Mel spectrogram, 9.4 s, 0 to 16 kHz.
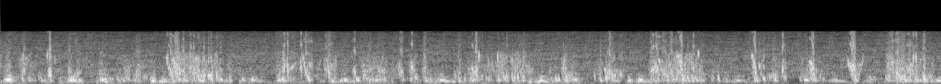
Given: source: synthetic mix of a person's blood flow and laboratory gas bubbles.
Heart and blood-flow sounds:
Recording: Doppler ultrasound of blood flow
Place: precordium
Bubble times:
0.00-0.02 s: bubbles
0.17-0.56 s: bubbles
0.67-0.84 s: bubbles
1.17-1.48 s: bubbles
1.65-2.34 s: bubbles
2.75-3.15 s: bubbles
3.23-3.38 s: bubbles
3.51-4.29 s: bubbles
4.52-5.35 s: bubbles
5.46-5.76 s: bubbles
5.92-6.25 s: bubbles
6.48-7.23 s: bubbles
7.48-7.87 s: bubbles
8.00-8.23 s: bubbles
8.45-8.64 s: bubbles
8.85-9.35 s: bubbles
From the record:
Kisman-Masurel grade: 342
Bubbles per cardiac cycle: rolling drumbeat, 9 or more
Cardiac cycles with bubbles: 100%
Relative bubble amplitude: moderate (0.250 to 0.450)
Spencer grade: 3 (all of the cardiac periods contain showers or single bubble signals, but not dominating or overriding the cardiac motion signals)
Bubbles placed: only in the low amplitude regions of the cardiac cycle

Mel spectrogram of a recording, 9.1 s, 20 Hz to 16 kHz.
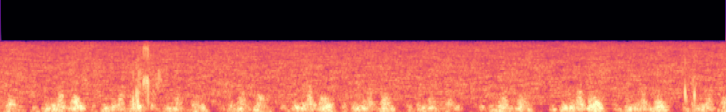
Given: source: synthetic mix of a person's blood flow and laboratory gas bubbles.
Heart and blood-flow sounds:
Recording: Doppler ultrasound of blood flow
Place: precordium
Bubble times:
1.62-2.04 s: bubbles
8.53-8.72 s: bubbles
From the record:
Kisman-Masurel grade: 123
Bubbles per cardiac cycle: 1 to 2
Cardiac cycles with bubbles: 10 to 50%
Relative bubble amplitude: loud (0.450 to 0.775)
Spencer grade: 2 (many but less than half of the cardiac periods contain bubble signals, singularly or in groups)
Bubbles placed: anywhere in the cardiac cycle

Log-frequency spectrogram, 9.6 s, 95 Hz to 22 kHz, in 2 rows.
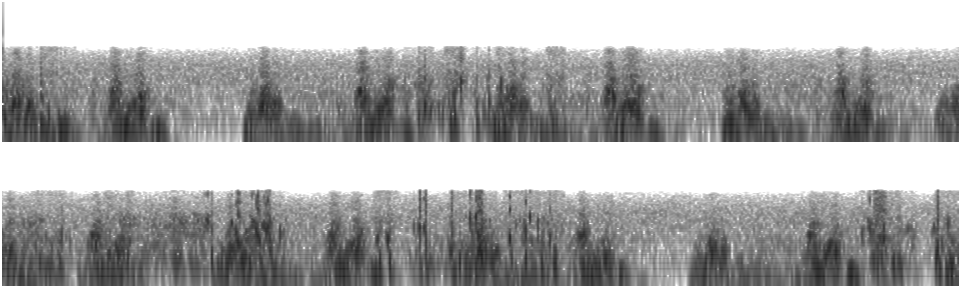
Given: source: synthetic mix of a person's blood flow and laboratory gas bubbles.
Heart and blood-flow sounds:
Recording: Doppler ultrasound of blood flow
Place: precordium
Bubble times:
0.00-0.36 s: bubbles
2.00-2.58 s: bubbles
2.71-2.81 s: bubbles
4.76-5.15 s: bubbles
5.28-6.21 s: bubbles
6.63-6.77 s: bubbles
6.80-7.59 s: bubbles
9.04-9.37 s: bubbles
9.42-9.58 s: bubbles
From the record:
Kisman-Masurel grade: 332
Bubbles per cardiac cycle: rolling drumbeat, 9 or more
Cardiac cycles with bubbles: 50 to 99%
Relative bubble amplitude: moderate (0.250 to 0.450)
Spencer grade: 3 (all of the cardiac periods contain showers or single bubble signals, but not dominating or overriding the cardiac motion signals)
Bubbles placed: only in the low amplitude regions of the cardiac cycle

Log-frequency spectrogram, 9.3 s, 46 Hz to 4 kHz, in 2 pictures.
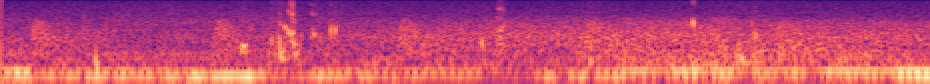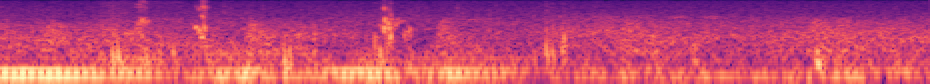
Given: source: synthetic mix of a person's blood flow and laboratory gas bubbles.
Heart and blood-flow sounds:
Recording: Doppler ultrasound of blood flow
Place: subclavian vein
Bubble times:
1.18-1.28 s: bubbles
1.32-1.71 s: bubbles
2.38-2.58 s: bubbles
2.92-3.01 s: bubbles
3.44-3.50 s: bubbles
3.53-4.11 s: bubbles
5.13-5.56 s: bubbles
5.60-5.75 s: bubbles
6.50-6.72 s: bubbles
7.35-7.51 s: bubbles
8.09-8.16 s: bubbles
From the record:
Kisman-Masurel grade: 232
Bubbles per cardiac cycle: several, 3 to 8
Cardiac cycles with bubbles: 50 to 99%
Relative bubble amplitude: moderate (0.250 to 0.450)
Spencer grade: 3 (all of the cardiac periods contain showers or single bubble signals, but not dominating or overriding the cardiac motion signals)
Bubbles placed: anywhere in the cardiac cycle

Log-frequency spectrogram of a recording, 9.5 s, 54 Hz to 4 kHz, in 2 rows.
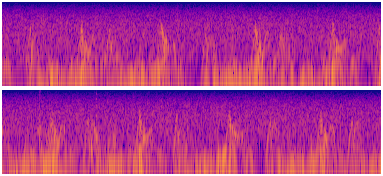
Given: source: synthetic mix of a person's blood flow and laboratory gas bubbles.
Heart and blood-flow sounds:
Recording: Doppler ultrasound of blood flow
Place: precordium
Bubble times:
5.17-5.47 s: bubbles
5.83-6.19 s: bubbles
From the record:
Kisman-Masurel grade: 211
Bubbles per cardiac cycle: several, 3 to 8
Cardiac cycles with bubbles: 1 to 10%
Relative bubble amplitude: barely perceptible (0.100 to 0.250)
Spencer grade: 1 (occasional bubble signal discernible with the cardiac motion signal, with majority of cardiac periods free of bubbles)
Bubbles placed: anywhere in the cardiac cycle

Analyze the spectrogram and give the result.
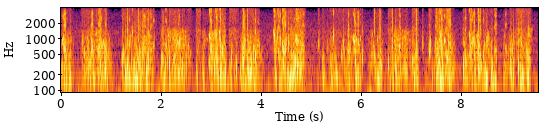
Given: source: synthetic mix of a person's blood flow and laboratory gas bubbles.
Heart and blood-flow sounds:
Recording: Doppler ultrasound of blood flow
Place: subclavian vein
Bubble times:
0.00-0.27 s: bubbles
0.39-0.98 s: bubbles
1.20-1.88 s: bubbles
1.98-2.62 s: bubbles
2.69-3.33 s: bubbles
3.35-3.99 s: bubbles
4.23-4.92 s: bubbles
5.12-6.06 s: bubbles
6.21-6.46 s: bubbles
6.51-7.16 s: bubbles
7.21-7.27 s: bubbles
7.33-7.89 s: bubbles
8.02-8.73 s: bubbles
8.84-9.44 s: bubbles
From the record:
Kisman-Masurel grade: 444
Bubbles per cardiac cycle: continuous sound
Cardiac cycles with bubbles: 100%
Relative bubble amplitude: maximal (0.775 to 0.999)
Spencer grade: 4 (maximum detectable bubble signal sounding continuously throughout systole and diastole of every cardiac period, and overriding the amplitude of the normal cardiac signals)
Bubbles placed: anywhere in the cardiac cycle

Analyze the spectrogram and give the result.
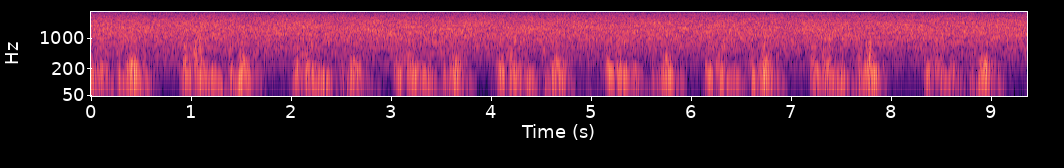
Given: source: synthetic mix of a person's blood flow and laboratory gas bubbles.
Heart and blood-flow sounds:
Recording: Doppler ultrasound of blood flow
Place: precordium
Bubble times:
0.00-0.03 s: bubbles
From the record:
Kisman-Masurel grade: 113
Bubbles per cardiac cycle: 1 to 2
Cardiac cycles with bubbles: 1 to 10%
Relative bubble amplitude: loud (0.450 to 0.775)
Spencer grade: 1 (occasional bubble signal discernible with the cardiac motion signal, with majority of cardiac periods free of bubbles)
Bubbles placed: only in the low amplitude regions of the cardiac cycle

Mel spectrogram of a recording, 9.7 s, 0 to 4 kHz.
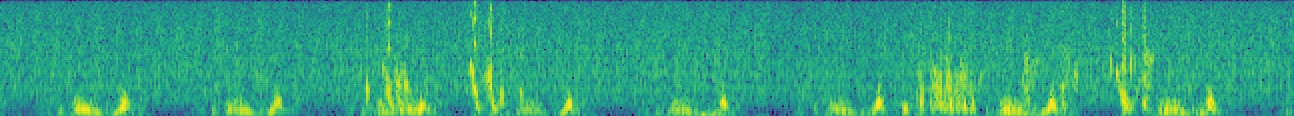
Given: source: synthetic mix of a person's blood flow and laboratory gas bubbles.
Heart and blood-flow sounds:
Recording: Doppler ultrasound of blood flow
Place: precordium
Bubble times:
2.73-2.81 s: bubbles
2.85-3.14 s: bubbles
3.49-3.80 s: bubbles
3.89-3.95 s: bubbles
6.76-6.83 s: bubbles
6.86-7.33 s: bubbles
7.66-7.80 s: bubbles
7.95-8.11 s: bubbles
8.30-8.66 s: bubbles
From the record:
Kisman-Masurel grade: 232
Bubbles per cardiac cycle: several, 3 to 8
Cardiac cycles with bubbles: 50 to 99%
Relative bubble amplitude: moderate (0.250 to 0.450)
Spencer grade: 3 (all of the cardiac periods contain showers or single bubble signals, but not dominating or overriding the cardiac motion signals)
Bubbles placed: only in the low amplitude regions of the cardiac cycle

